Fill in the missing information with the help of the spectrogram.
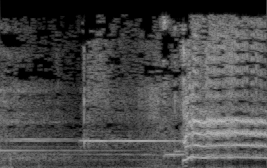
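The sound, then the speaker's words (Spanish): A person screams in a sustained, high-pitched wail that swells louder partway through and holds steady to the end, fairly loud, with no talking. “No, porque grita no, así?”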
